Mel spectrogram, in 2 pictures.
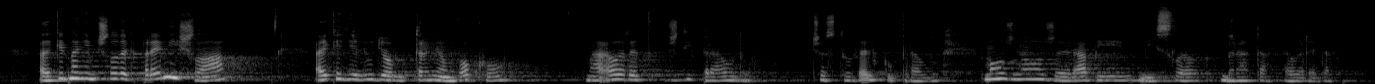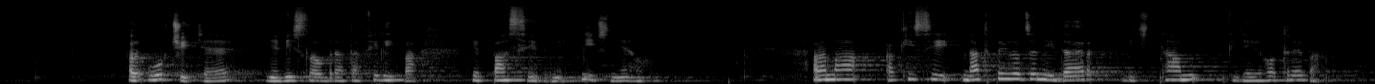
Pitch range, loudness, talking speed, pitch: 170-215 Hz, -34 LUFS, 100 wpm, 190 Hz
